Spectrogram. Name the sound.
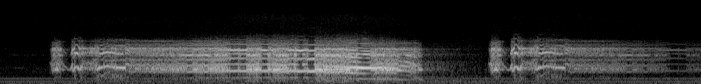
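rooster crowing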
